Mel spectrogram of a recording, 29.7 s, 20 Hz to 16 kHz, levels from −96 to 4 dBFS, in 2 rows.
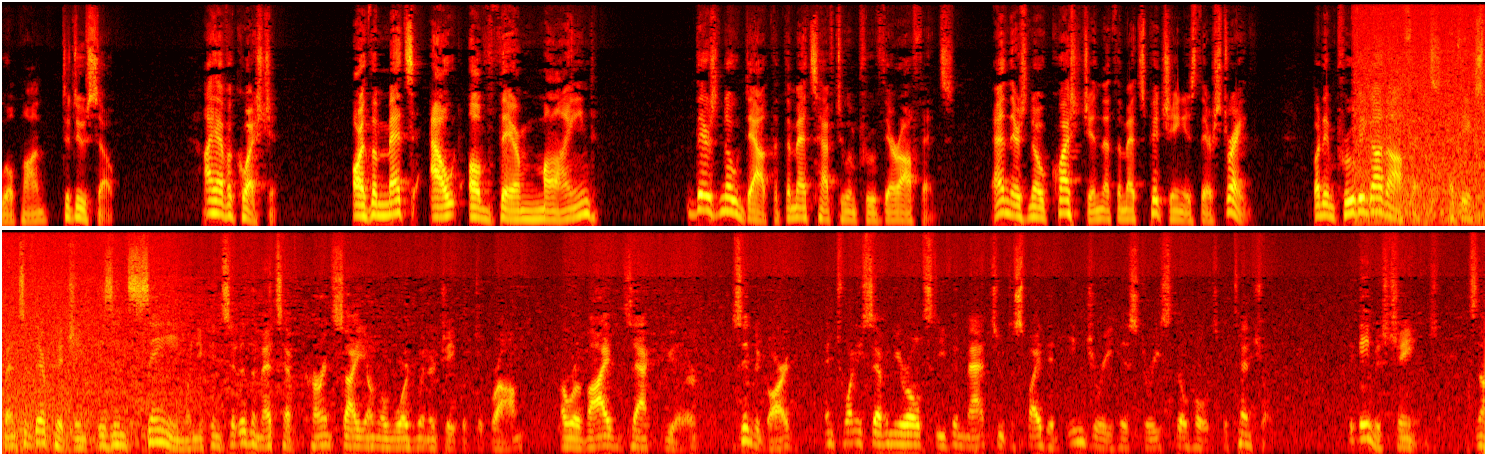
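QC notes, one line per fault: Throughout: noise suppressor artifacts. The suppressor lowers the steady background by about 20 dB frame by frame. Noise sinks in the gaps and returns under the speech. On a spectrogram the noise floor is patchy and speckled, with isolated time-frequency blobs flickering on and off. On the waveform the floor between phrases pumps down and up with each utterance.
13.51–17.78 s: noise suppressor catching up. At about 13.5 s the room noise jumps by about 20 dB and ends up only about 12 dB below the speech. The suppressor's noise estimate lags behind the jump. The louder background comes through with little reduction at first and then sinks gradually over about 4.3 s as the estimate adapts, until it is being cut by about 15 dB. On a spectrogram a broadband band of noise appears abruptly and fades over those seconds. On the waveform the floor steps up and then decays.
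16.92–18.26, 18.58–20.04, 20.4–21.81, 22.14–22.74, 23.05–27.53 and 28.31–29.63 s: speech cut by the noise suppressor. With the background now close to speech level, the suppressor mistakes parts of the speech for noise. Soft consonants, word endings and quieter stretches are pulled down by about 13 dB at the shallowest and about 22 dB at the deepest. They sound swallowed or faint. This is briefest in the 16.92 s and 22.14 s spans and most sustained from 23.05 to 27.53 s, where roughly 3 s of speech is affected. A spectrogram shows speech harmonics and fricative energy abruptly blanked in patches. The waveform shows word tails clipped short and dips inside phrases.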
